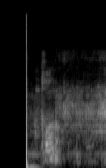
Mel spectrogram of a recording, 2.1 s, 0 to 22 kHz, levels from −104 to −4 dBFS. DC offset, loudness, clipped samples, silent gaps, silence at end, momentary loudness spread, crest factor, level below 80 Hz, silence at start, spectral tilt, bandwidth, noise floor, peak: under 0.1%; -48 LUFS; under 0.1%; none; 0 s; 15 LU; 34 dB; -62 dBFS; 0.5 s; -5.5 dB/octave; 7.2 kHz; -73 dBFS; -16 dBFS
